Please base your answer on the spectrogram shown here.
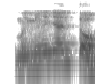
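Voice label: "menyentuh", Malay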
